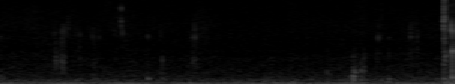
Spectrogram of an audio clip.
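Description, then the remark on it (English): Quiet chewing with irregular soft crunches and bites, set against a steady low hum, with a sharper click near the end. “Chew.”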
